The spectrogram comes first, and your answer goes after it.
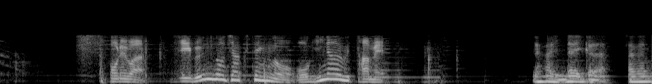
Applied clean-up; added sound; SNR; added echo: neural mask model RNNoise.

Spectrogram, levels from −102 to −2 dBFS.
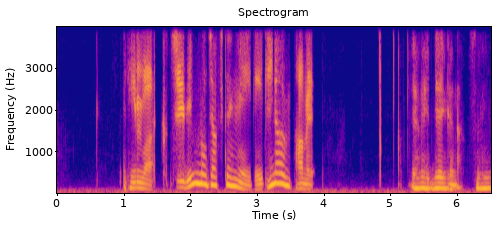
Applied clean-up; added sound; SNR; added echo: neural diffusion model UNIVERSE++.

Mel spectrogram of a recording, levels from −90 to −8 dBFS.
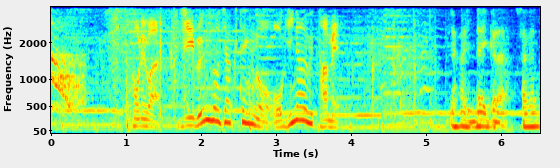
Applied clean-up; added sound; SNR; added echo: none; Splash, splatter; 15 dB; none.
